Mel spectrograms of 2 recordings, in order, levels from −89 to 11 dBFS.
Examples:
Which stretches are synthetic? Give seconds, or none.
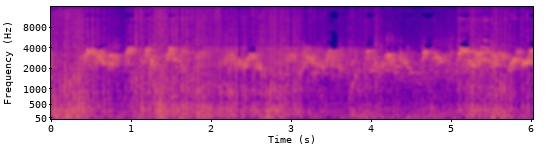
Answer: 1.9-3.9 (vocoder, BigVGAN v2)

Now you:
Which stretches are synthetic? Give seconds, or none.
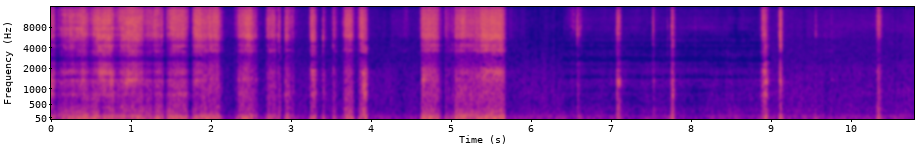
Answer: 0.0-1.9 (codec, SNAC); 6.4-9.0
